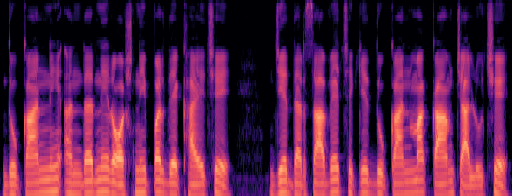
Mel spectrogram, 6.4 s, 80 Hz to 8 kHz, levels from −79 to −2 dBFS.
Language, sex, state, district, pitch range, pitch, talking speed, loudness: Gujarati, male, Gujarat, Valsad, 110-130 Hz, 120 Hz, 130 wpm, -21 LUFS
